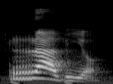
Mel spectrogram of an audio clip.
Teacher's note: when the r is at the beginning of the word it's considered a strong r and you know what that means it's time to roll the tongue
